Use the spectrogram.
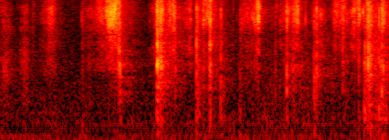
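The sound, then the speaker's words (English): Tarot cards being shuffled and drawn, heard as a faint, dry papery rustle broken by a few soft snaps and flicks, with no talking. “Let's get a couple more tarot cards, and then I'm going to pull us an oracle card, and we'll wrap it all together.”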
